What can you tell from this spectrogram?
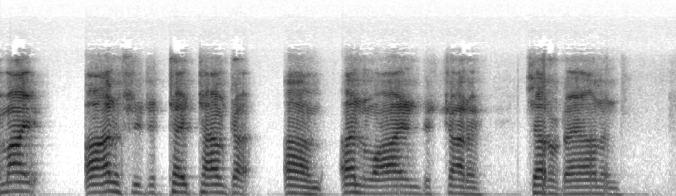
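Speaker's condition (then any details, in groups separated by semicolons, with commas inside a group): Cerebral palsy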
